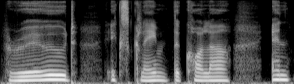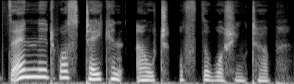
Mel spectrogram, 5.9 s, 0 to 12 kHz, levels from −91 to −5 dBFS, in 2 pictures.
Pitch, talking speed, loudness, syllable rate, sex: 180 Hz, 145 wpm, -20 LUFS, 4.5 syllables/s, female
